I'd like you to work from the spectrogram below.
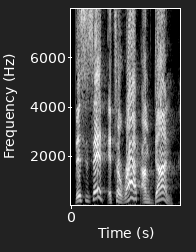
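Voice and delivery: loud, high and final, slamming the point shut; heated declaration. Retold or imitated. Defending her favorite pizza to Chicago locals, loud and high. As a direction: declare it done with rising heat.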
